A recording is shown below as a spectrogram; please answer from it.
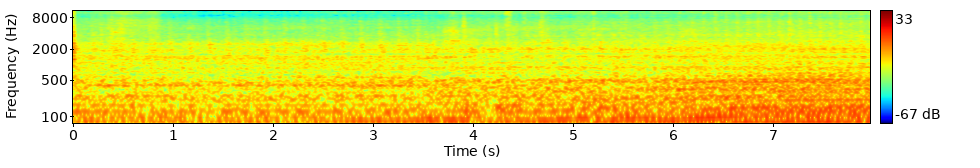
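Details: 1994 Ford F-250 7.3 IDI diesel, revived after sitting for years, on test drive: loud rough run with coarse ticking puff riding exhaust pulses; leaking exhaust manifold, temps normal, about 35 psi oil pressure.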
